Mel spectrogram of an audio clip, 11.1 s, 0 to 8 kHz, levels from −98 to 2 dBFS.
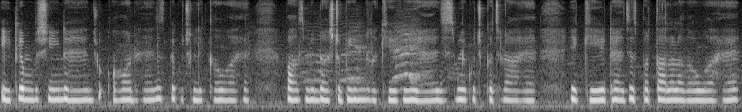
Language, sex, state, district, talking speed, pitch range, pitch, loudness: Hindi, male, Uttar Pradesh, Muzaffarnagar, 170 wpm, 220-230 Hz, 225 Hz, -20 LUFS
